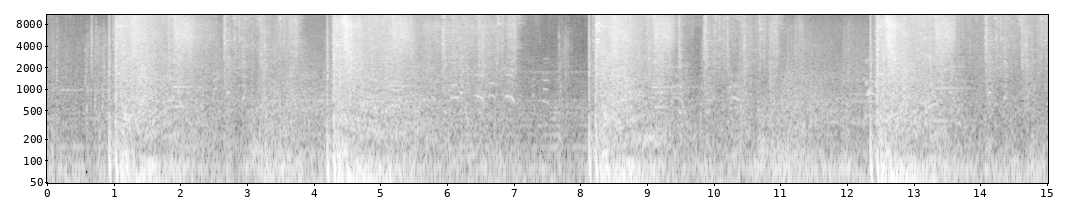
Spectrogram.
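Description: Heavy explosions boom and rumble every few seconds.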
